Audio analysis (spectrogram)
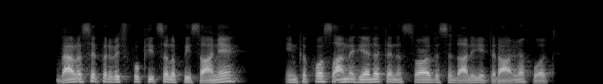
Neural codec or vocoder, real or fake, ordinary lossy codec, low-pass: codec, 16 kHz, 0.5 kbps, FunCodec, trained on Chinese and English, 25 frames a second; fake; none; 7.2 kHz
